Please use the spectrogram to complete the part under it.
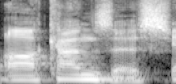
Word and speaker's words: Arkansas: Which is spelled Arkansas, yeah. But it's a silent S.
